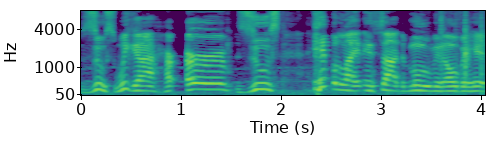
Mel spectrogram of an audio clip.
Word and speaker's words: Hyppolite: But see, in French and being Haitian, it's Hyppolite. Hyppolite.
